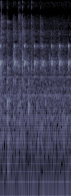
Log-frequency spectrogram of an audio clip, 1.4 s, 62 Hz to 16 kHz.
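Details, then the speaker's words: Vintage Zenith 286 PC with 1 MB RAM, keyboard typed on: quick light ticks several times a second, one per keypress, over faint room hiss. It is the keyboard's built-in fake clicker working normally. "Oh, this keyboard's got a clicker in it. Listen to this. That's got a fake click sound."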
